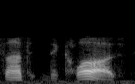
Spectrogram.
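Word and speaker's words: Sint Niklaas: And then, of course, the Dutch immigrants brought him to New Amsterdam, which became New York, and the Dutch pronounced St. Nicholas Sant Niklaus. And that's where we get the Santa Claus.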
